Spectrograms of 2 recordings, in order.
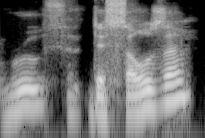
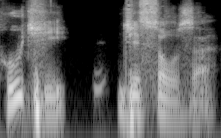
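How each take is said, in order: First: The name is said with an English pronunciation. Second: The name is said with a Brazilian Portuguese pronunciation.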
